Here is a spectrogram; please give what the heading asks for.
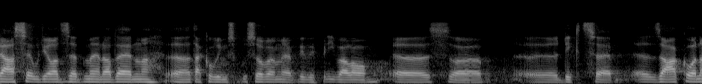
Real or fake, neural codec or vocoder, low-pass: fake; codec, 16 kHz, 1 kbps, X-Codec, WavLM features, trained on Multilingual LibriSpeech; 7.2 kHz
